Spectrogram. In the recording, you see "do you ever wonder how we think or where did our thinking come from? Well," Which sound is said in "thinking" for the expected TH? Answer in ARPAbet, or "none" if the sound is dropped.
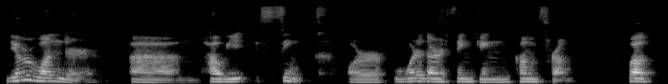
TH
